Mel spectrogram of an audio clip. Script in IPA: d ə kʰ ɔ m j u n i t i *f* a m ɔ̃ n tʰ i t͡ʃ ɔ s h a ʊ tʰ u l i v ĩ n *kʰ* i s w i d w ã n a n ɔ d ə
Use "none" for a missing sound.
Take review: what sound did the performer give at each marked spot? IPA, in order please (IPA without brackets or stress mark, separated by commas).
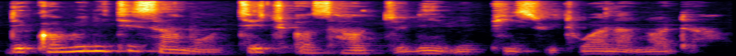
s, pʰ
